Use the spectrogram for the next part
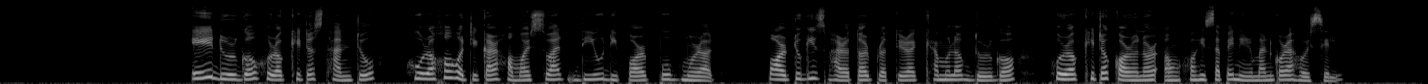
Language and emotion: Assamese, neutral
